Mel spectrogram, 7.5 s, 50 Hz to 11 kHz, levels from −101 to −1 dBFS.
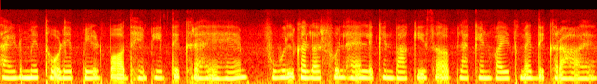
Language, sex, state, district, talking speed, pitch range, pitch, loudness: Hindi, female, Bihar, East Champaran, 175 wpm, 220-230 Hz, 225 Hz, -17 LUFS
